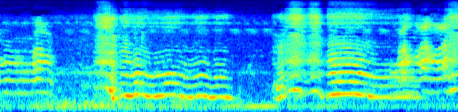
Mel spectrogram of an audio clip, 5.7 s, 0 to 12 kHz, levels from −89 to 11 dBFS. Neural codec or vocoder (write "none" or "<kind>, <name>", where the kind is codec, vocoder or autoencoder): vocoder, Vocos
